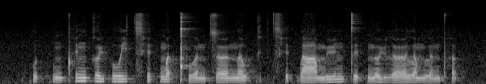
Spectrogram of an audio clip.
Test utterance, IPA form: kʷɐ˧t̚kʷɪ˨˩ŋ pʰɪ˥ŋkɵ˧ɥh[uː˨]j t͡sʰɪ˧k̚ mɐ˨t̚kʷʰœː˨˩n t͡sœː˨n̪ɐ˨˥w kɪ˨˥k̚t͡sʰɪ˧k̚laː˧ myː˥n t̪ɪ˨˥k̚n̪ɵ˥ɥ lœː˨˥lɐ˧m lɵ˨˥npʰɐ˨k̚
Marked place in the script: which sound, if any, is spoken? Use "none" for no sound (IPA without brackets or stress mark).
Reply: uː˧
